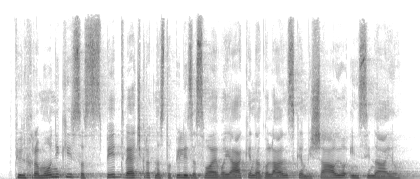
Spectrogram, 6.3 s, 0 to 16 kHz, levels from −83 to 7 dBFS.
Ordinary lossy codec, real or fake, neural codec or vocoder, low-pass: MP3, 96 kbps; real; none; 14.4 kHz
